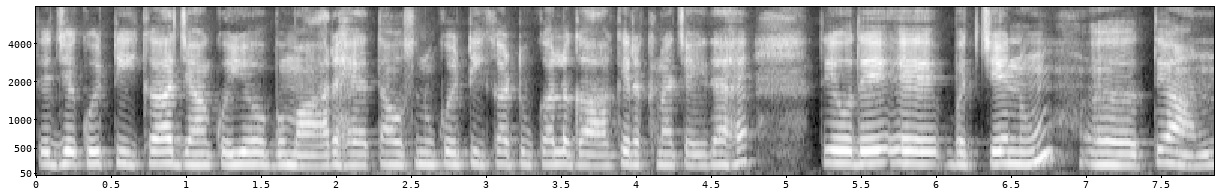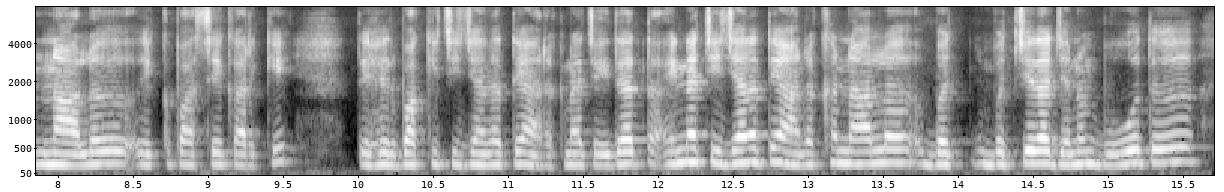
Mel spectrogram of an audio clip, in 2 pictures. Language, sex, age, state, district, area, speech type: Punjabi, female, 45-60, Punjab, Ludhiana, urban, spontaneous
